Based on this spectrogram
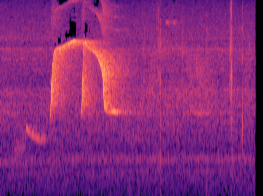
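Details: Screaming piha by the Essequibo River at Iwokrama River Lodge, Guyana. A short low whistle is followed by a loud ringing two-part call that first sweeps upward, then slurs down to a lower whistle. A quiet forest background follows.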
